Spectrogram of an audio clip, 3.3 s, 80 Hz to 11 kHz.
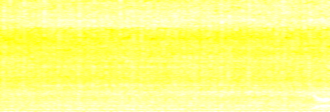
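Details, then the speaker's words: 2012 Yamaha Mio S/Fino scooter idling: a rough, uneven crackling rattle at about three or four pulses a second from a side cover. Owner suspects a loose inner part or spring beside the clutch bell; source not found. "E dan jeleknya di motor Mio di bagian ini tutup ini kadang bunyi krekrek KK krek entah ininya yang kendor atau bagian delapa eh bagian dalamnya bagian pir itu kendor ya"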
